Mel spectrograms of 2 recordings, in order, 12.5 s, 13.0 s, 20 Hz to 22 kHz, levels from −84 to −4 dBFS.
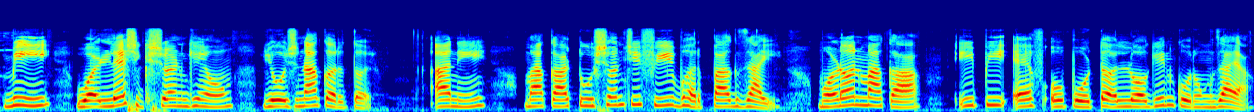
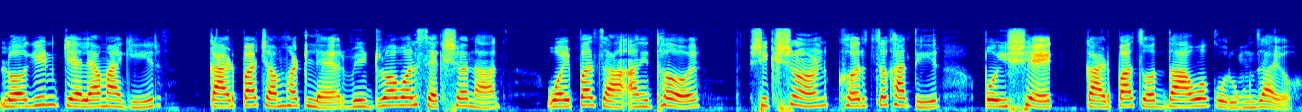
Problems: none marked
